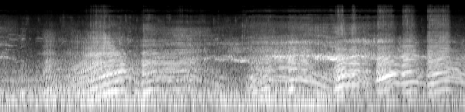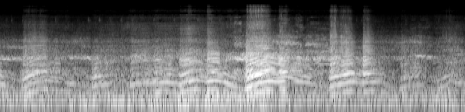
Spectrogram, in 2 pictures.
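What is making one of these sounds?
A car engine revs hard, rising and falling again and again.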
